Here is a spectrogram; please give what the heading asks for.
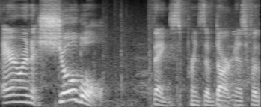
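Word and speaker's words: Aaron Schobel: and ten nowhere to go for mcallister it's aaron shoble thanks prince of darkness for the pronunciation tip and that's that's the second pronunciation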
